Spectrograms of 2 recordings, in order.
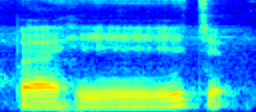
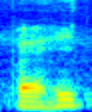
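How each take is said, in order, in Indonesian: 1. Huruf j terakhir punya pantulan yang kuat. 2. Huruf j terakhir punya pantulan yang ringan. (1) "pantulannya lebih kuat" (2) "Kalau yang qol-qolah sugro kan bahij"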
